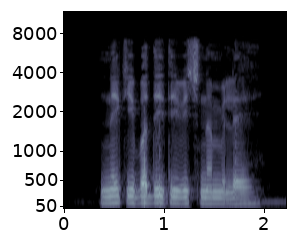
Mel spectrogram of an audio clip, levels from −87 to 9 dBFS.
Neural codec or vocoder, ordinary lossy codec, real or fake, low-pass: none; AAC, 64 kbps; real; 7.2 kHz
